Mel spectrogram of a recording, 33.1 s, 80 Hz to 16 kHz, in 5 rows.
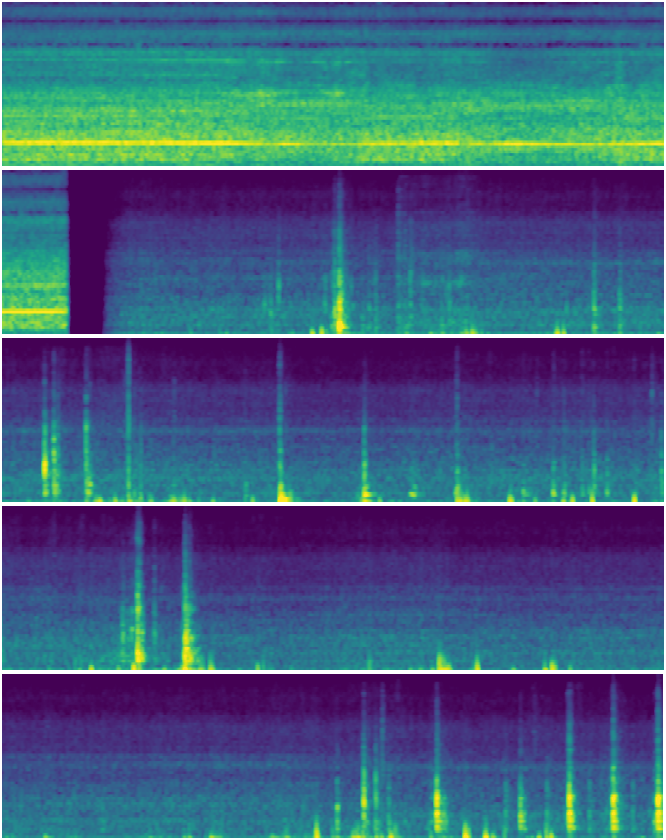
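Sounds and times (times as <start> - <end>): irregular clicks and knocks: 29.8 - 33.0.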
